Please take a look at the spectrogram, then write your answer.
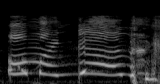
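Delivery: squeaky high wailing Oh my God; crying man imitation.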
